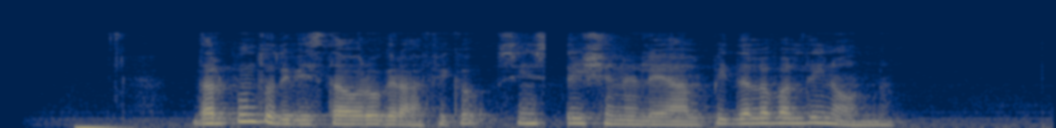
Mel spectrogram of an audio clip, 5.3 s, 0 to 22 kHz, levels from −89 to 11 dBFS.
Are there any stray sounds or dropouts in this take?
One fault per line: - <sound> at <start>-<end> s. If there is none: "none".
- dropout at 2.7-2.8 s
